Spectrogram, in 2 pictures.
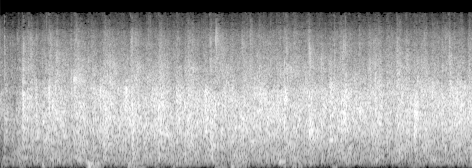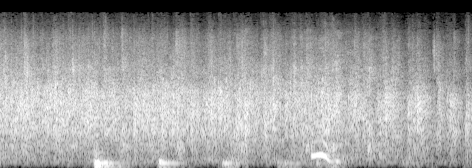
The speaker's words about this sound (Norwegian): Den neste timen skal hun ta for seg Atwoods klassiker, så gi henne en varm applaus.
